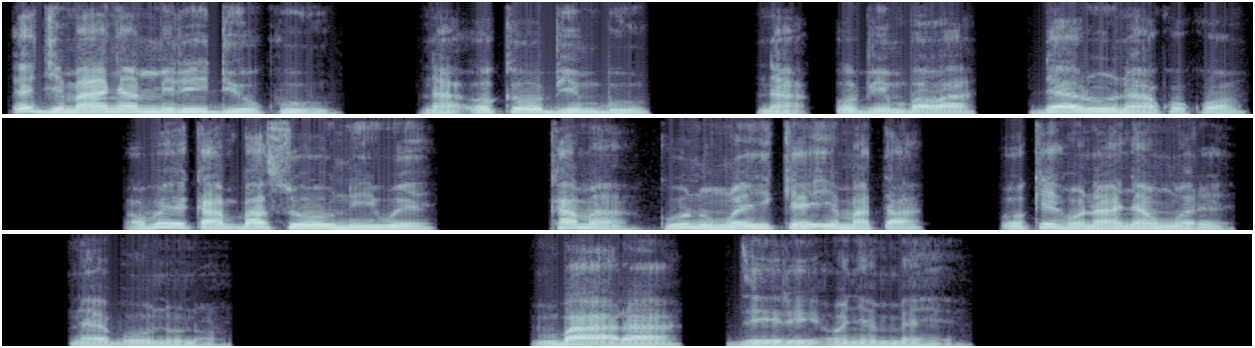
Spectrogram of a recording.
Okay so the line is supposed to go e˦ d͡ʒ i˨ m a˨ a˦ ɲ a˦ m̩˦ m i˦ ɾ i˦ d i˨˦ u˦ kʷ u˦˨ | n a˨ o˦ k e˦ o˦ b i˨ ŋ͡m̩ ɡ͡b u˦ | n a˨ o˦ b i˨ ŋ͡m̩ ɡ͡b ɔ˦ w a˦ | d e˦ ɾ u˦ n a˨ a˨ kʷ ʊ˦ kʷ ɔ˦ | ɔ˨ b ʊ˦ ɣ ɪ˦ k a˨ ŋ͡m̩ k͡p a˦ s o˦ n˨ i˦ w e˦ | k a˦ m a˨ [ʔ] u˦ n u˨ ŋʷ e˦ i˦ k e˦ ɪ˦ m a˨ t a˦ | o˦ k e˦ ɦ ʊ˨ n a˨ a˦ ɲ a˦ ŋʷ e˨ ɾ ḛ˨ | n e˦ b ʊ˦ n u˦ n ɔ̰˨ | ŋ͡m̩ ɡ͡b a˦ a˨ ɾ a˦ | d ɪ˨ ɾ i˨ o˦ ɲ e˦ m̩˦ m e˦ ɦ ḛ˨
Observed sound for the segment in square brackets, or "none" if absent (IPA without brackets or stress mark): k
